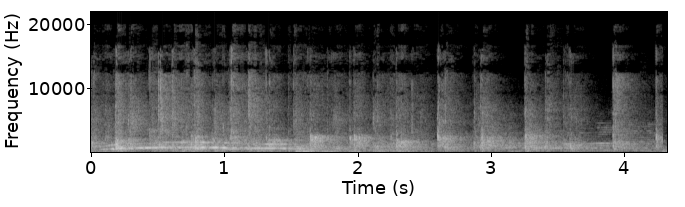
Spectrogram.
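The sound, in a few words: class clapping hands together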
